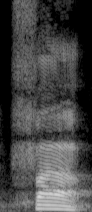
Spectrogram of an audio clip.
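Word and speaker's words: ف: Fa, nice and easy. The upper teeth touching the bottom lip.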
